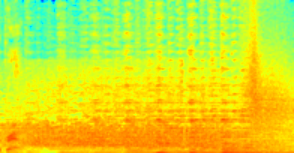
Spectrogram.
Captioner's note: crowd roars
